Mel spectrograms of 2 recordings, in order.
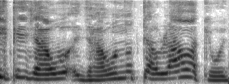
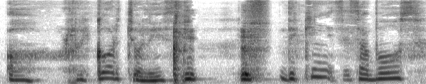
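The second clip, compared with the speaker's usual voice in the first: telenovela voice; 6 dB quieter, slower than usual. Acted. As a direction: ponder softly and theatrically, drawing the question out. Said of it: "una voz de novela".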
